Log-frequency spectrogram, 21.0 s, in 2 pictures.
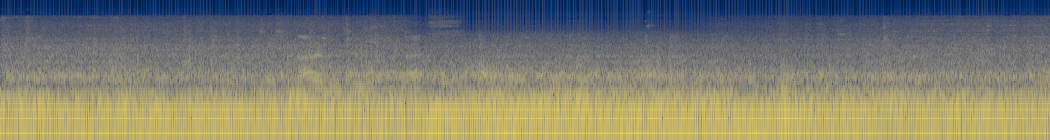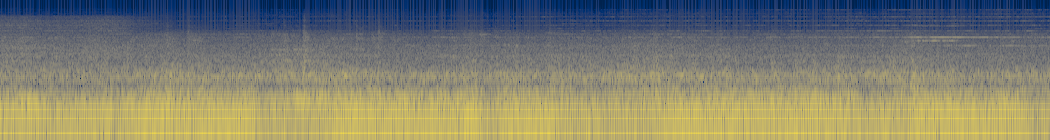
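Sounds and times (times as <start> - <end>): miniature train rumbling: 0.0 - 21.0.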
